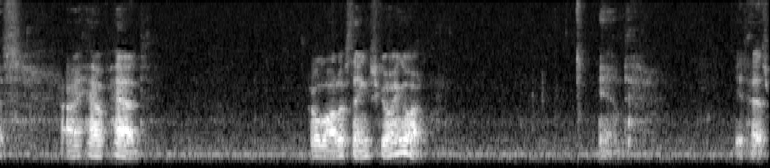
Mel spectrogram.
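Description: An elderly man speaks calmly in short phrases close by.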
